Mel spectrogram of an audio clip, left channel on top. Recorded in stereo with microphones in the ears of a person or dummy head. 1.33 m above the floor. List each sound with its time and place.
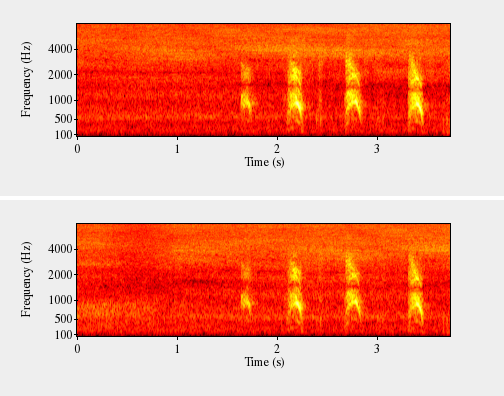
1.6 s a dog barking: 25° left (ahead or behind)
